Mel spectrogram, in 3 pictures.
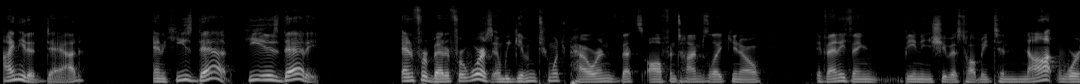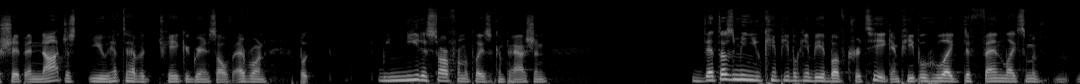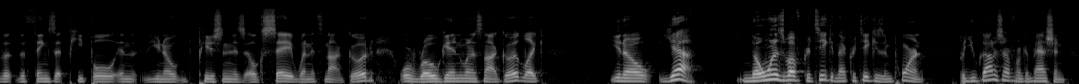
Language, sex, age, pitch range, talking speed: English, male, 20-39, 125-165 Hz, 225 wpm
